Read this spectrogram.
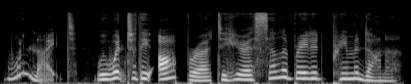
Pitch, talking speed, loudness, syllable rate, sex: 240 Hz, 190 wpm, -18 LUFS, 5.7 syllables/s, female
